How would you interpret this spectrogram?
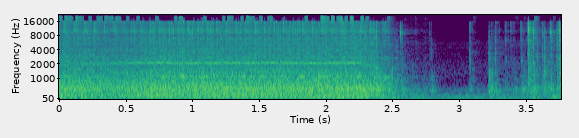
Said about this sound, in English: Okay, I just finished sewing on the 4th strip.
